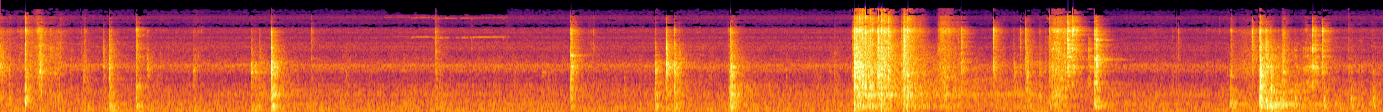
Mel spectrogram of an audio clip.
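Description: Cordless impact driver backing out a small mounting bolt from a metal electrical box, rattling in a few short bursts around the middle, with scattered clicks and knocks of the tool and bolt against the box.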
